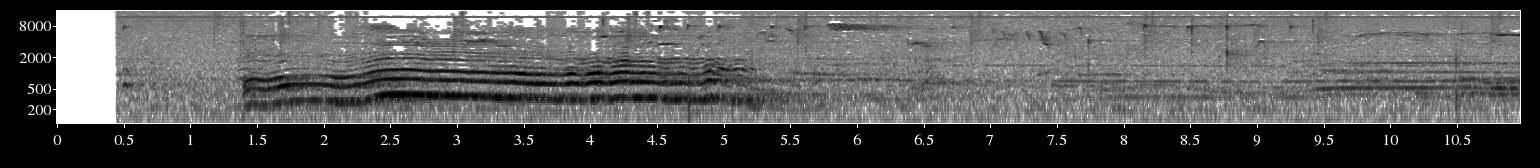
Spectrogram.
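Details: Wolf howl recorded at Olomouc on 29 August 2013: one long, smooth howl begins low, swells and holds a steady, slightly wavering tone for about three and a half seconds, then fades, leaving faint background noise.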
